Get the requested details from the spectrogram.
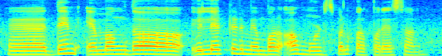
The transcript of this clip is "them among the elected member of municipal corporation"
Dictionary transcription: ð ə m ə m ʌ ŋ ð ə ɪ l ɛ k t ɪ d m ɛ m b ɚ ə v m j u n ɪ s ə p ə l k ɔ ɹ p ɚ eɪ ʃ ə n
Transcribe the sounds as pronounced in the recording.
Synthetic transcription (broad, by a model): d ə m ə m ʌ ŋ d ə ɪ l ɛ k t ɪ d m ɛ m b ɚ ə b m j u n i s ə p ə l k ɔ ɹ p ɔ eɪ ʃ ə n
